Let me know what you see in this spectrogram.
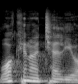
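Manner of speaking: plain reading voice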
